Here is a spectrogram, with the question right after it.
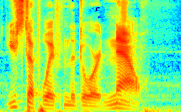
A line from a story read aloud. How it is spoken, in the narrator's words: Tasha snapped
